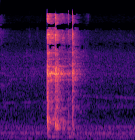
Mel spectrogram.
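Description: Stainless steel pot lid clanking against a cooking pot: one sharp metallic clank with a brief ring, followed by a lighter click.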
